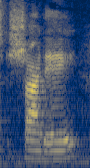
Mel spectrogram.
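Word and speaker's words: Shade': So if y'all don't know, my name is actually spelled S-H-A-D-E apostrophe over the E, but it is still pronounced as Sade.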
